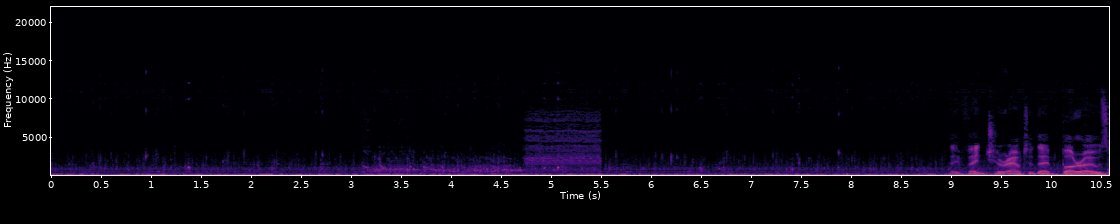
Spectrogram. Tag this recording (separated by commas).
Speech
